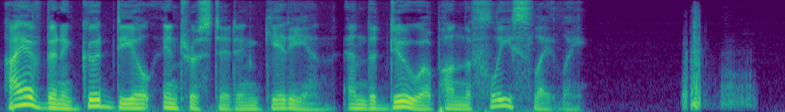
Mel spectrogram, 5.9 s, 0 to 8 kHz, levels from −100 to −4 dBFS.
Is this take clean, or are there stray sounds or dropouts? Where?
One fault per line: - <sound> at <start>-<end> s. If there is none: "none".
- sniff at 5.1-5.7 s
